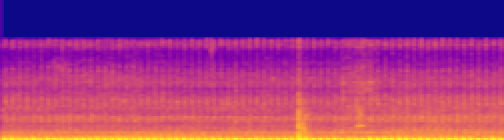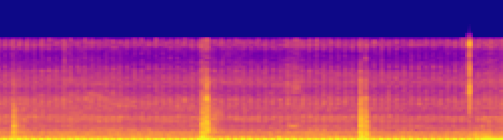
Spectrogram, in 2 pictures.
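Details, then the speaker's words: Zoomer-X scooter on a test ride, even single-cylinder putter with sharp clicks every couple of seconds, and a warning light shows as it stutters and stalls; previously in an accident, fuel and pump normal; suspected intermittent electrical cut-out, unconfirmed. "เอาอีกรอบนึงมันจะดังแก๊กแล้วก็จะมีไฟโชว์นะครับ"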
